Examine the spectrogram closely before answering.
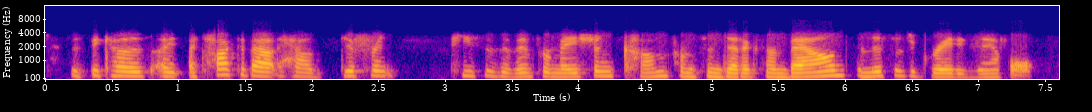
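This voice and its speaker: This woman has a normal speaking voice with a fairly high pitch. Her pace is moderate and her pitch varies in an ordinary way. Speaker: software sales demonstrator. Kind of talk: product demo.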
